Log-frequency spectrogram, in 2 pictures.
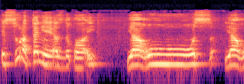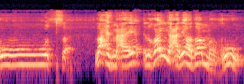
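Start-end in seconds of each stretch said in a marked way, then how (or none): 1.9-4.6 يغوص very slow with a long held oo; slow teaching model of يغوص, vowel held steady; lengthened damma. Shown as a demonstration. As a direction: stretch the oo in يغوص. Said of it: "هنطول في الضمة".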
